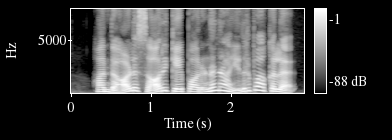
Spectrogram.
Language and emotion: Tamil, surprised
